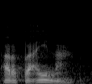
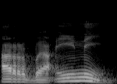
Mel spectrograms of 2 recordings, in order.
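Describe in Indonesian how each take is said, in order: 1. Suku kata terakhir diakhiri dengan vokal 'a'. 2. Suku kata terakhir diakhiri dengan vokal 'i'. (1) "mestinya arba'ina" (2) "di sini karena menjaga sajak ... dibaca kasrah"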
